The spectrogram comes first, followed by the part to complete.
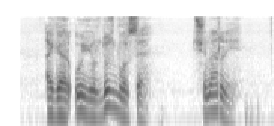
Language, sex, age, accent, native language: Uzbek, male, 18-24, Jizzax, Uzbek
